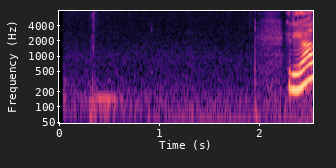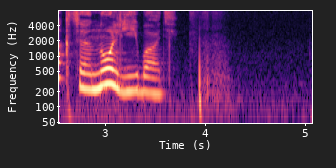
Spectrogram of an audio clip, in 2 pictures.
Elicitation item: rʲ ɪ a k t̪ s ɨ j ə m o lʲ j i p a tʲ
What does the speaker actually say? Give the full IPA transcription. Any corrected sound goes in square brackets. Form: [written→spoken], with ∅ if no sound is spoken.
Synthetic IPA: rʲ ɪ a k t̪ s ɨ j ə [m→n] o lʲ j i [p→b] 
